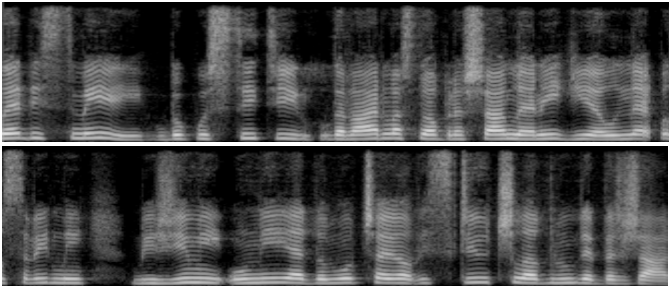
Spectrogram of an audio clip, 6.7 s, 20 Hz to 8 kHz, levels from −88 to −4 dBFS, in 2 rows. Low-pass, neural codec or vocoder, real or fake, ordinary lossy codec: none; codec, 16 kHz, 0.5 kbps, FunCodec, trained on LibriTTS, 25 frames a second; fake; none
